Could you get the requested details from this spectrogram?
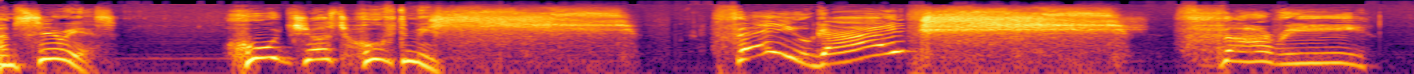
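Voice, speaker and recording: A cartoonish character voice sits high in pitch. It moves at a very slow pace. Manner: wisecracking.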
